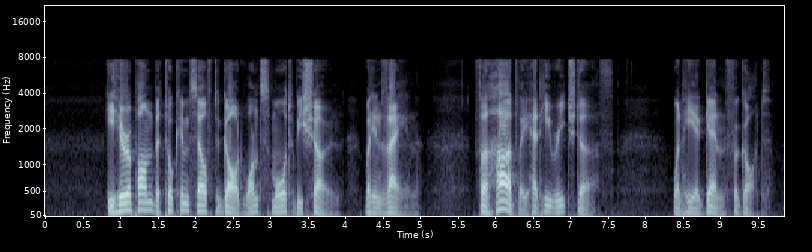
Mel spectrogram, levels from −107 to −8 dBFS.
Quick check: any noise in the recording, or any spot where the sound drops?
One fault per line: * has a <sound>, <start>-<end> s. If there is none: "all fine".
all fine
